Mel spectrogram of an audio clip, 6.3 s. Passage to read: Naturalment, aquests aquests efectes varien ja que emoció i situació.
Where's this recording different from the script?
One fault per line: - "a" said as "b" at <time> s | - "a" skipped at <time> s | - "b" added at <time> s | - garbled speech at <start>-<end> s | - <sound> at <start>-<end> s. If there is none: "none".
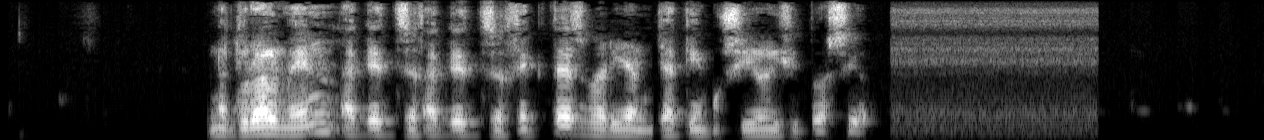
none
